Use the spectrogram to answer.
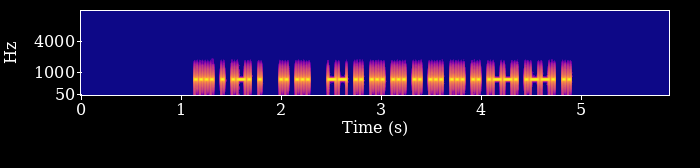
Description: Morse code, heard as a keyed tone, about 44 wpm, 700 Hz. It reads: HERE IS MISSISSIPPI
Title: Dit Challenge 45wpm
